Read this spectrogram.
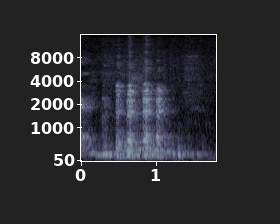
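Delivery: loud amused granny laugh; old woman chuckle. Acted. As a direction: chuckle warmly at the bear. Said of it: "Baba Brana chuckled".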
